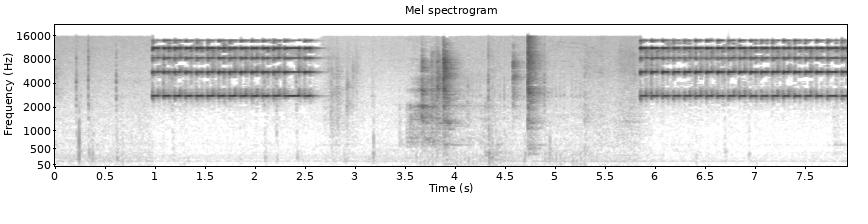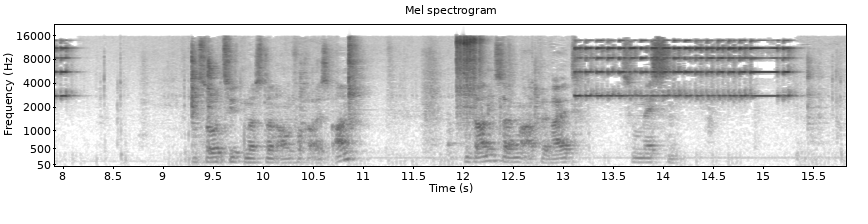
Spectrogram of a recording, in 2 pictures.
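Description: A digital torque wrench beeps steadily.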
